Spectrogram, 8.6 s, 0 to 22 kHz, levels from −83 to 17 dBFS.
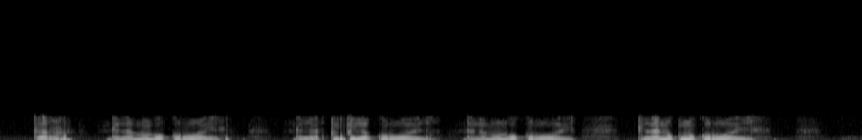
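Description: Across the whole speech clip, the AMR narrowband mobile codec has left plainly audible damage. The sound was squeezed through an 8 kHz phone channel, so nothing survives above 3.8 kHz, and the vocal tract model's sparse pulse excitation gives a buzzy, synthetic edge, which fits a low mode of about 7.4 kbps. A spectrogram shows a hard ceiling at 3.8 kHz with an empty band above it for the full duration.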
